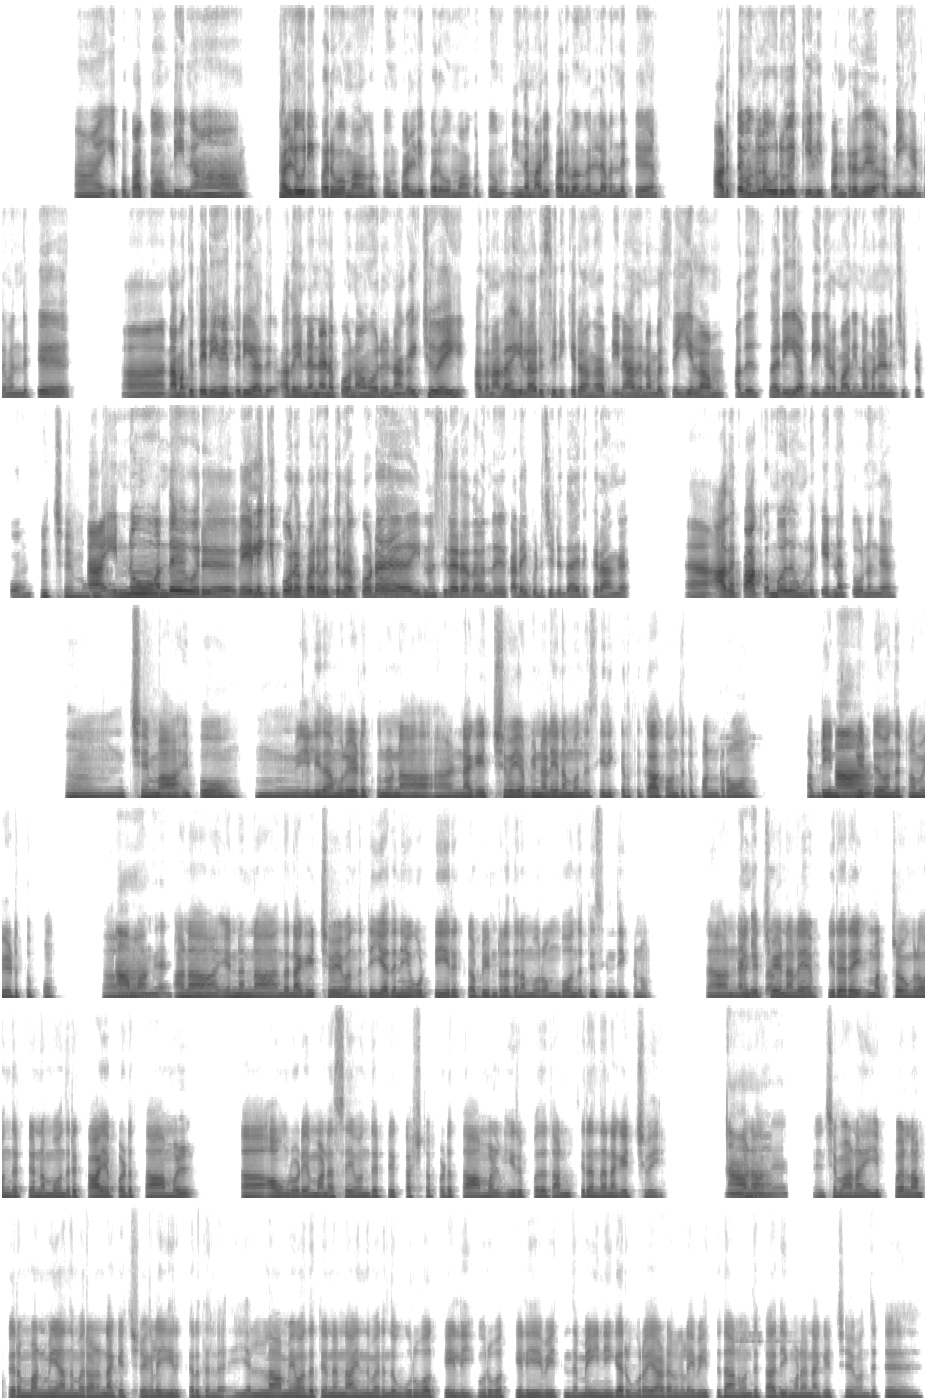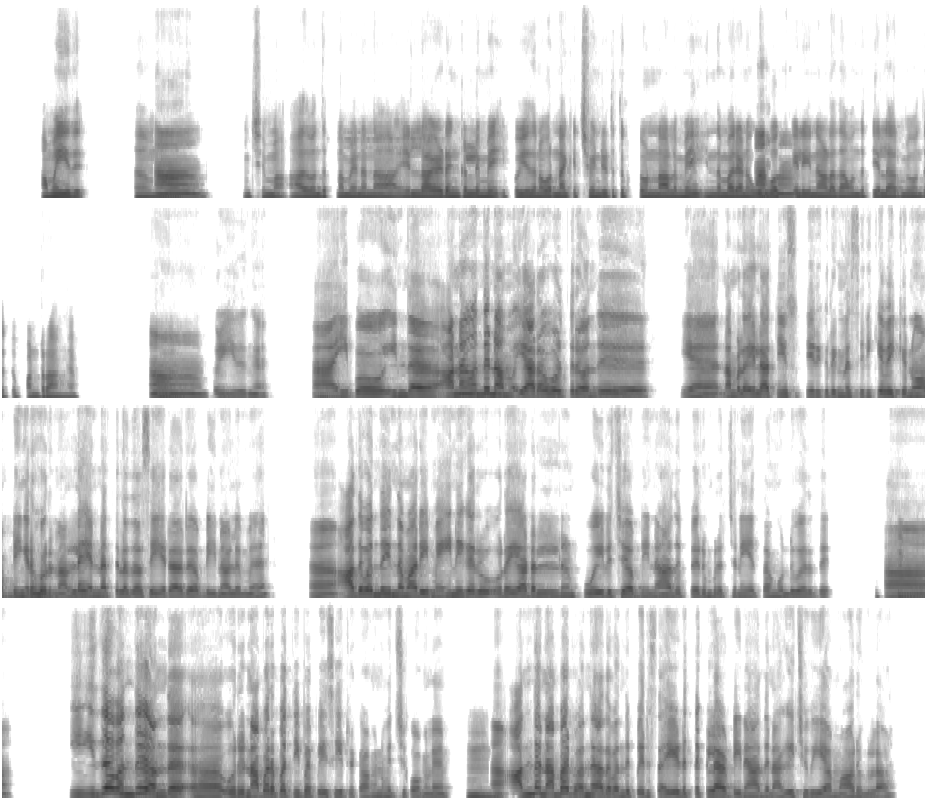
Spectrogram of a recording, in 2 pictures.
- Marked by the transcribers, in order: grunt; unintelligible speech; horn; drawn out: "ஆ"; unintelligible speech; chuckle
- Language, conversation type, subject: Tamil, podcast, மெய்நிகர் உரையாடலில் நகைச்சுவை எப்படி தவறாக எடுத்துக்கொள்ளப்படுகிறது?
